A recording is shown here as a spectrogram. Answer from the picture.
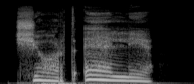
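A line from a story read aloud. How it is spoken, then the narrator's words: Aroused hiss. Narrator (Russian): зашипел я, когда ее губы обхватили мой член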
